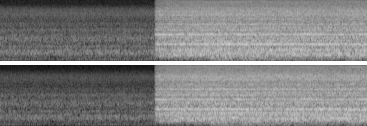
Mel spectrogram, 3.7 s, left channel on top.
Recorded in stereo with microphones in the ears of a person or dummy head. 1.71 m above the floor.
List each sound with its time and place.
1.5 s a hair dryer: centre (ahead or behind), 4.5 m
